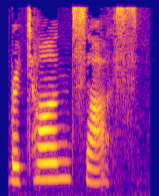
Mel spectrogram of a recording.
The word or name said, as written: bretonne sauce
